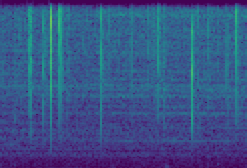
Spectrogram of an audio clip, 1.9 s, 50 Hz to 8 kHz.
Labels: {"label": "anthrophony, boat engine", "recorder": "SoundTrap 300"}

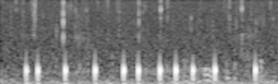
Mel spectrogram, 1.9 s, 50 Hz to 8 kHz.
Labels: {"label": "biophony, knock croak", "recorder": "SoundTrap 300"}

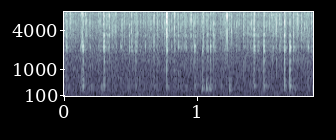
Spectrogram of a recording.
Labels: {"label": "ambient", "recorder": "HydroMoth"}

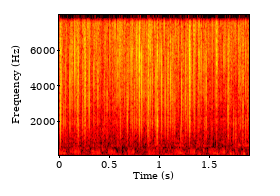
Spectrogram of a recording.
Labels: {"label": "biophony, cascading saw", "recorder": "SoundTrap 600 or HydroMoth"}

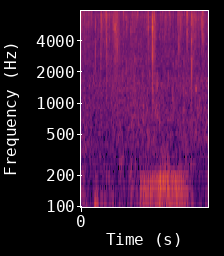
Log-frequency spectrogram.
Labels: {"label": "biophony, growl", "recorder": "SoundTrap 500"}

